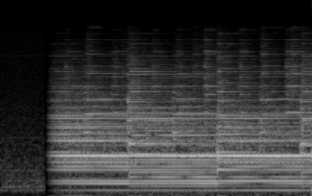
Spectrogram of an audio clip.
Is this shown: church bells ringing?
yes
